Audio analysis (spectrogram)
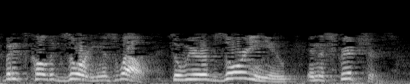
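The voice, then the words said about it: Loud yelling preaching voice. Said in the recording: “you're yelling at me. Well, I am yelling.”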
